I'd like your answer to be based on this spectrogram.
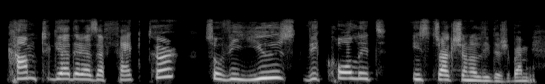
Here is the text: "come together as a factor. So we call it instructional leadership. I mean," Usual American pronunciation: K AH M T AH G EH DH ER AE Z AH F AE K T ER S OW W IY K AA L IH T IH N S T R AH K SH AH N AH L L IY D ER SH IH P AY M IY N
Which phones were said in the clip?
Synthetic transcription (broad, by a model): K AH M T AH G EH DH ER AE Z AH F AE K T ER S OW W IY K AA L IH T IH N S T R AH K SH AH N AH L L IY D ER SH IH P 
